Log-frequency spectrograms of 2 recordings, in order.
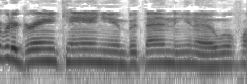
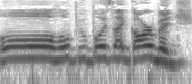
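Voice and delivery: put-on, high, soft Midwestern Ohio accent; 5 semitones higher, 5 dB quieter than usual. Asked what her accent was like, imitating a woman in an Ohio accent. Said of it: "It was like it was an Ohio accent".

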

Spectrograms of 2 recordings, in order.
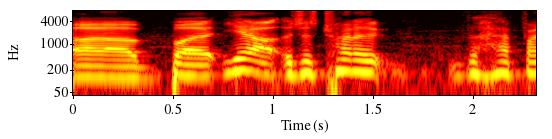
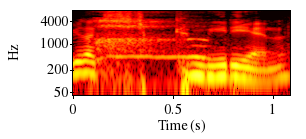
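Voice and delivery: normal talking voice

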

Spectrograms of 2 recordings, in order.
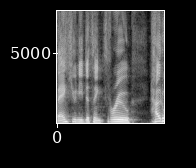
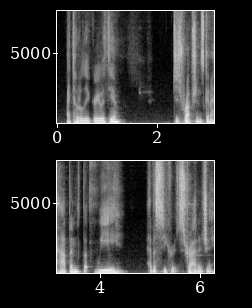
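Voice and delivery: conspiratorial, secretive, hushed whisper; 2 semitones lower than usual. Retelling what a man said after a talk: imitating someone whispering. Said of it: "why are we whispering?".

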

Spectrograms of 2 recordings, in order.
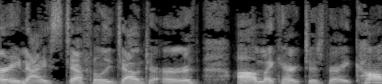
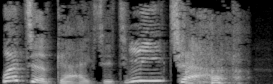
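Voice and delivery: high, swooping, bouncy sing-song cartoon voice; 6 semitones higher than usual. Revealing a childhood voice role on a Nick Jr. show, showing it still works: Turtle Tuck voice. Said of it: "I can still do it".

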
